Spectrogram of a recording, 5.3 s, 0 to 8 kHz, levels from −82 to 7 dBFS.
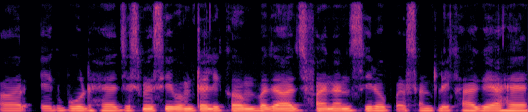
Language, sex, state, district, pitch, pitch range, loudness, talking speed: Hindi, male, Jharkhand, Deoghar, 130 Hz, 130-135 Hz, -17 LUFS, 160 wpm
